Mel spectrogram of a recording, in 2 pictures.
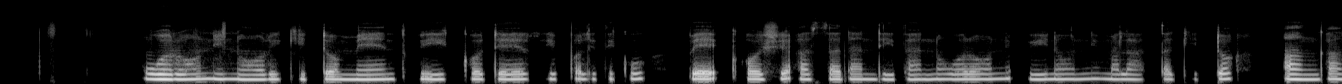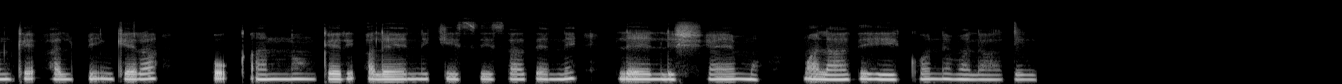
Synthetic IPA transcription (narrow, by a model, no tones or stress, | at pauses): wɔɾoːnːɪnoːɾɪɡɪd̪̥ːɔmeːnt̪wiːkʰːɔd̪̥e̞ːrːɪpʰɔlɪt̪ɪkʊ | b̥ḛːkʼːoʃɛʔɐsːɐd̪ɐnd̪iːt̪ɐnːɛwɔɾoːnːɪʊjnoːnːɪmɐlaːt̪ːɐɡ̥ɪd̪̥ːɔ | ʔɐŋɡɐŋkɛʔɐlb̥ɪ̰ŋkɛɾɐ | b̥ɔ̰kʼːɐnːɔŋkɛɾɪʔɐleːnːɪkʰɪsːiːsat̪ɛnːɪ | leːlːɪʃemːɔ | mɐ̰laːt̪ɪheːkʰːɔnːɛmɐlaːleːt̪ɐ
